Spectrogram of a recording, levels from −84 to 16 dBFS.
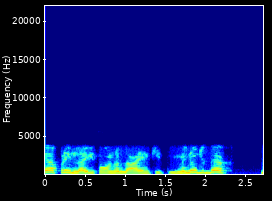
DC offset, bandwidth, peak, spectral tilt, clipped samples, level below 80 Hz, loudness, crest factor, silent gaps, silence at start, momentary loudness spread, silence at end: under 0.1%; 4 kHz; -12 dBFS; -10.5 dB/octave; under 0.1%; -64 dBFS; -23 LUFS; 12 dB; none; 0 s; 6 LU; 0.45 s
